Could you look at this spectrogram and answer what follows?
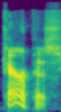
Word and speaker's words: Carapace: uh Crimson Dynamo but I think it's carapace right uh yeah that's how you say it perfect Terror packs the carapace oh yeah I mean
